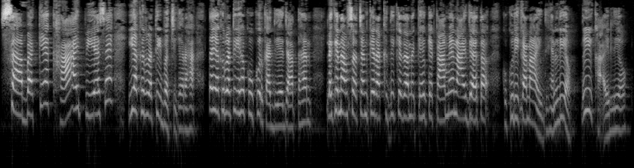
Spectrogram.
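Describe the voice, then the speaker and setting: A performer acts out a bossy, stingy mother-in-law in a cartoon comedy. Her high, sharp voice scolds with sarcasm in an Awadhi accent. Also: animated, moderate pace, few pauses, full character voice. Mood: grudging. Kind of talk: exaggerated cartoon comedy acting.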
